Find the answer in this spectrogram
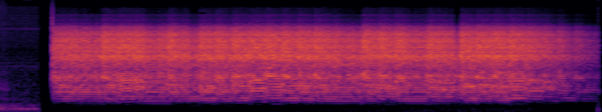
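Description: Distorted electric guitar riff, thin with no bass, cutting in suddenly about half a second in and fading out near the end.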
